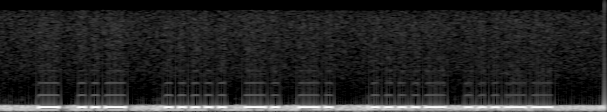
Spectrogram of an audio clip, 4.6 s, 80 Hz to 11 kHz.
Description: Morse code, heard as a keyed tone, about 24 wpm, 590 Hz, with noise. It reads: TU 5NN 43
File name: contests / 2019-cw-wpx-kt5j-k5pi- -2330 0-17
